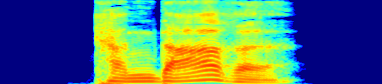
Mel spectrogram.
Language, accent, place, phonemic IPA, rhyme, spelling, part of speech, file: German, Germany, Berlin, /kanˈdaːʁə/, -aːʁə, Kandare, noun, De-Kandare.ogg
- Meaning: curb bit, curb (driving bit for a horse)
